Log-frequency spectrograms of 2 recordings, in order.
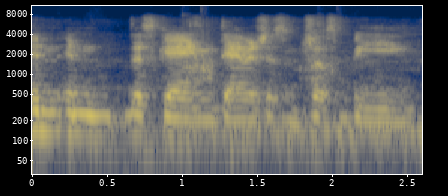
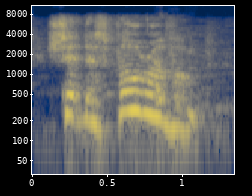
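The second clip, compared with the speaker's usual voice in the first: very high, shrill, loud yell projected as if over distance; 11 semitones higher, 7 dB louder than usual. Game master voicing a character heard from out of sight, shouting. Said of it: "You hear him shout like".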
